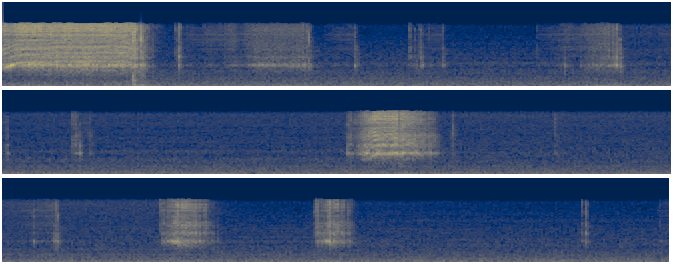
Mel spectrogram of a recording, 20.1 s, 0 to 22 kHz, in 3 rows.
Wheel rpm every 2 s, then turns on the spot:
100, 10, 0, 0, 0, 20, 0, 0, 0, 0.
none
